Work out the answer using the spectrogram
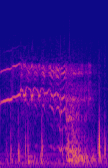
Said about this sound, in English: We'll see that your old horse gets green pastures. Little fella, that's about all we can do for you now.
